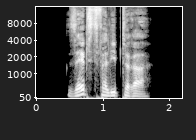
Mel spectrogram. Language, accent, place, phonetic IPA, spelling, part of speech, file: German, Germany, Berlin, [ˈzɛlpstfɛɐ̯ˌliːptəʁɐ], selbstverliebterer, adjective, De-selbstverliebterer.ogg
- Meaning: inflection of selbstverliebt: 1. strong/mixed nominative masculine singular comparative degree 2. strong genitive/dative feminine singular comparative degree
